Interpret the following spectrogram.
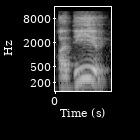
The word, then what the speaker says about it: காதிர்: காதிர் என்று சொல்லாம காதர் அப்படின்னு சொல்லிடுறாங்க. அது காதிர்.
